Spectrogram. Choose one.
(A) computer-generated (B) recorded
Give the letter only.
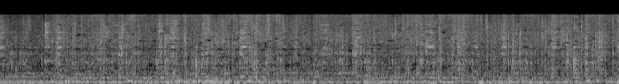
A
